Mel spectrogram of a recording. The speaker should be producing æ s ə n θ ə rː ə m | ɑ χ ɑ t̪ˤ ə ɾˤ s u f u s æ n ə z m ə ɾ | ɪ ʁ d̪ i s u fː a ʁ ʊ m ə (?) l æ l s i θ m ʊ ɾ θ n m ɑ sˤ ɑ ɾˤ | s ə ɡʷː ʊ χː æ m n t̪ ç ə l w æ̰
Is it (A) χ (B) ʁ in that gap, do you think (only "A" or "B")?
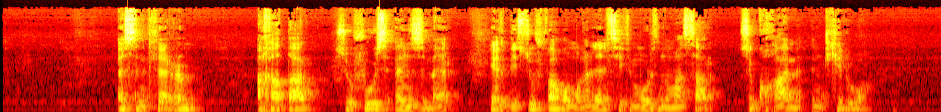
B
